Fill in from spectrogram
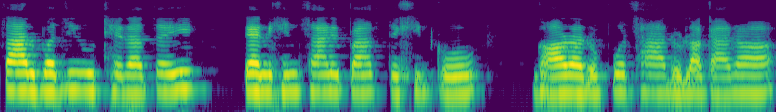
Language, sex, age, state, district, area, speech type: Nepali, female, 60+, West Bengal, Kalimpong, rural, spontaneous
